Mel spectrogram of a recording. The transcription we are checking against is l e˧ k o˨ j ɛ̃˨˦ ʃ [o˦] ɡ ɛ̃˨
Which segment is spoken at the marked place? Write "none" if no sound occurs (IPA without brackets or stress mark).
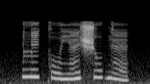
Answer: o˧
